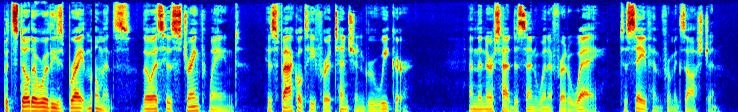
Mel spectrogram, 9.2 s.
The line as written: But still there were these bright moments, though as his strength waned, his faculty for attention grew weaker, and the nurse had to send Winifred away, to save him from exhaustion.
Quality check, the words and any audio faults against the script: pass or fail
fail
